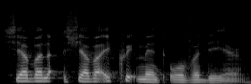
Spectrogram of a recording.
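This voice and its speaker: A man's voice: on the low side, expressive, fairly quick, darkish tone. A man hosting a radio talk show, enthusiastic and addressing listeners directly, often stumbling and restarting. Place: radio studio.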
